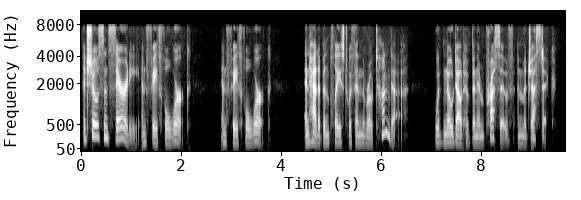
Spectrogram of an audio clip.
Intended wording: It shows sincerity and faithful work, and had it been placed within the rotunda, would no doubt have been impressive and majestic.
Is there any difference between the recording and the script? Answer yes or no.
yes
